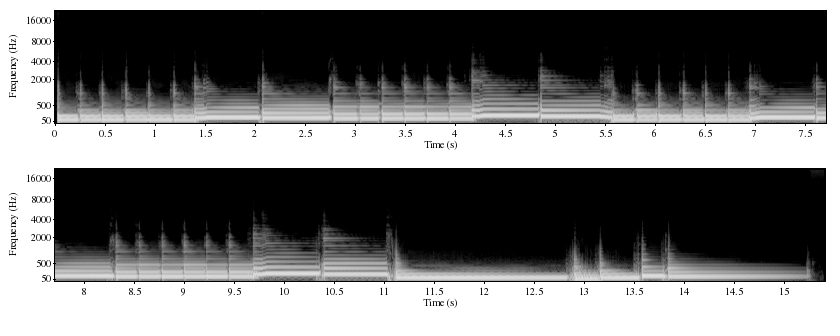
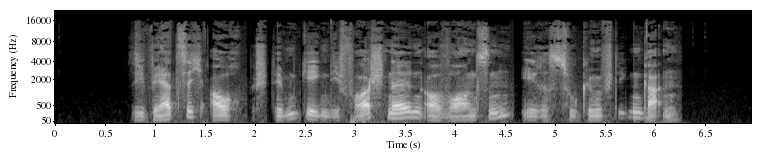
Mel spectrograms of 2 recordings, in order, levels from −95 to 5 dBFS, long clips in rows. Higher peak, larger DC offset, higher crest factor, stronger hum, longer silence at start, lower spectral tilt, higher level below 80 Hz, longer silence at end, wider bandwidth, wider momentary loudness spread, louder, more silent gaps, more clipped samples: about the same, -2 dBFS vs -2 dBFS; neither; second, 10 dB vs 20 dB; neither; second, 0 s vs 0.8 s; first, -15.5 dB/octave vs -3.5 dB/octave; first, -30 dBFS vs -54 dBFS; second, 0.15 s vs 0.75 s; second, 2.4 kHz vs 16.5 kHz; second, 4 LU vs 12 LU; first, -15 LUFS vs -20 LUFS; neither; neither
